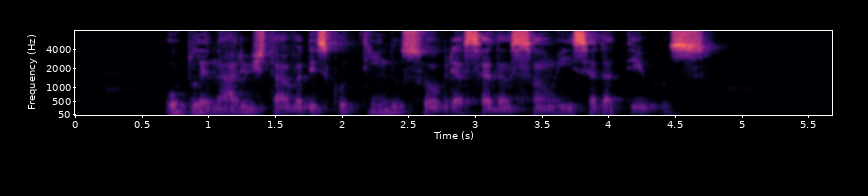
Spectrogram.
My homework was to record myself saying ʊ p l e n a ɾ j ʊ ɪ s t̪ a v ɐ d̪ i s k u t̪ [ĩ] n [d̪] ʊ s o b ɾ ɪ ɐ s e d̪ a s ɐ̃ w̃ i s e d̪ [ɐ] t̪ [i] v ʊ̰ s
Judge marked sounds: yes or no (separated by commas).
yes, yes, no, yes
